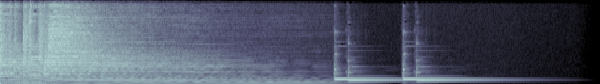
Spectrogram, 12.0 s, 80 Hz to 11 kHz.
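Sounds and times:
two-note doorbell chime: 0:06.7 - 0:11.4.

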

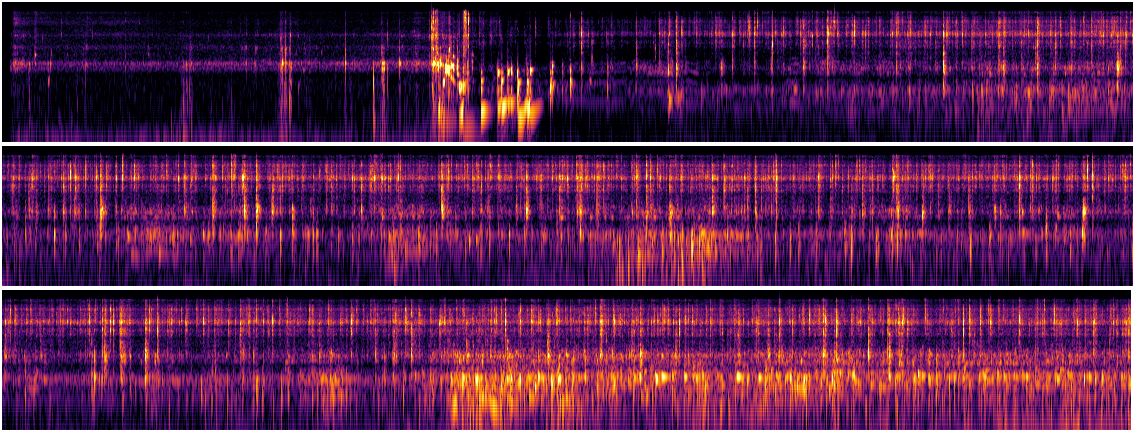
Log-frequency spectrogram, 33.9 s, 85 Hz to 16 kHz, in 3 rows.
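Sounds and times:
dense crackling clicks: 0:00.1 - 0:33.9
muffled underwater water noise: 0:00.1 - 0:33.9
splash and gurgle: 0:03.8 - 0:05.9, 0:22.8 - 0:33.9.

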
